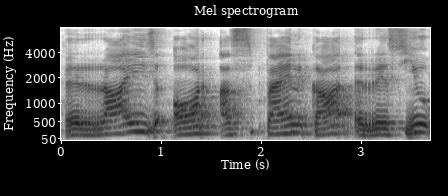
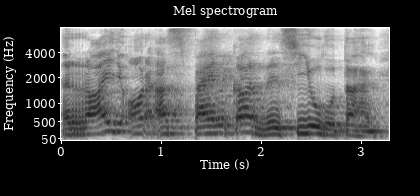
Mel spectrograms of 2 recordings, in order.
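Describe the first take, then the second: First: Very slow, each word set apart, rising at the end; slow emphatic repeat. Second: Said in the usual way. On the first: Shown as a demonstration. Teacher repeating the key phrase to students, very slowly. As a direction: drag it out so the class can follow. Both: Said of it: "किसका ratio होता है?".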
